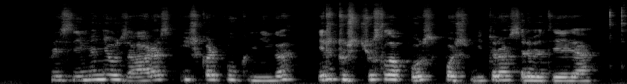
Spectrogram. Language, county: Lithuanian, Vilnius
